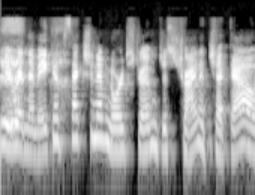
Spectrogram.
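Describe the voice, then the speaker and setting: Over noticeable background noise, a woman talks at a moderate pace with ordinary pitch variation. Her tone is animated. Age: 30s. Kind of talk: casual chat.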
